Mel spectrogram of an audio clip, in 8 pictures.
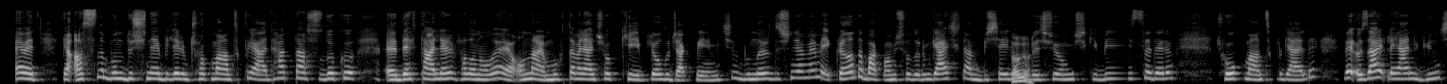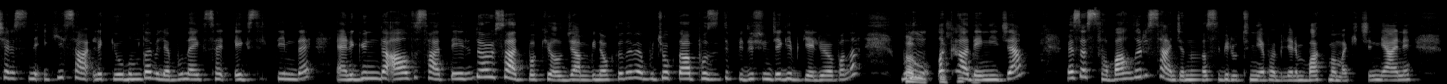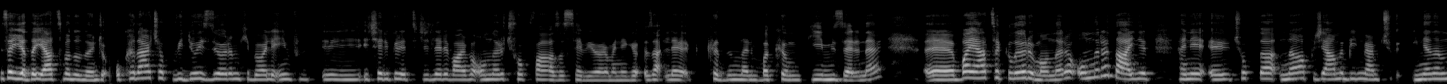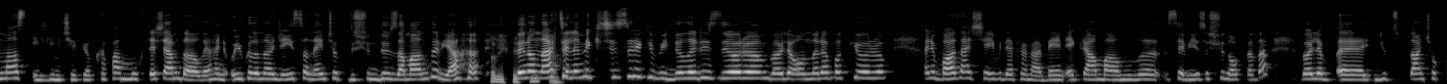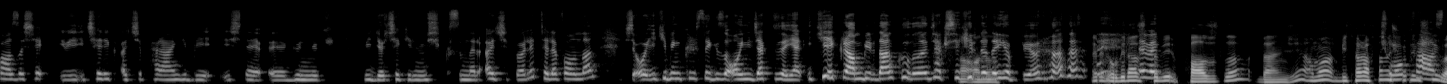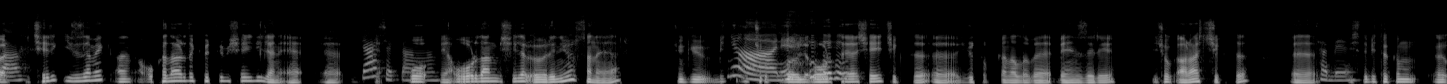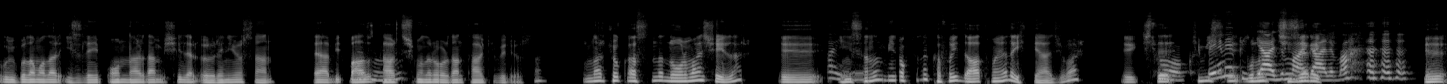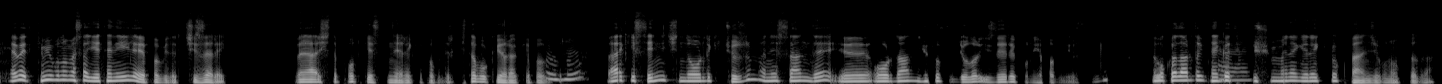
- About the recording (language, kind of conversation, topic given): Turkish, advice, Telefon ve sosyal medya kullanımımı azaltmakta neden zorlanıyorum ve dikkatimin dağılmasını nasıl önleyebilirim?
- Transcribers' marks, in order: unintelligible speech; tapping; other background noise; giggle; laughing while speaking: "kullanacak şekilde de yapıyorum"; chuckle; chuckle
